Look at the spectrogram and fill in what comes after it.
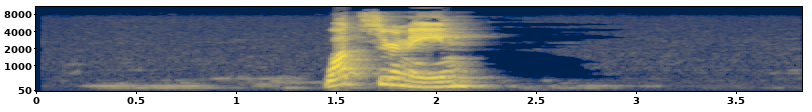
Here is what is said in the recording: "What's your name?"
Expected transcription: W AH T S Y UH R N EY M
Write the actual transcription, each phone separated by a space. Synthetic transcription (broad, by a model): W AH T S Y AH R N EY M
